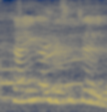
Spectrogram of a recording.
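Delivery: a mimicked whiny sob; mother teasing the crying child with a fake wail; mock crying. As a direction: echo her crying back at her. Mother mocks daughter's crying.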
